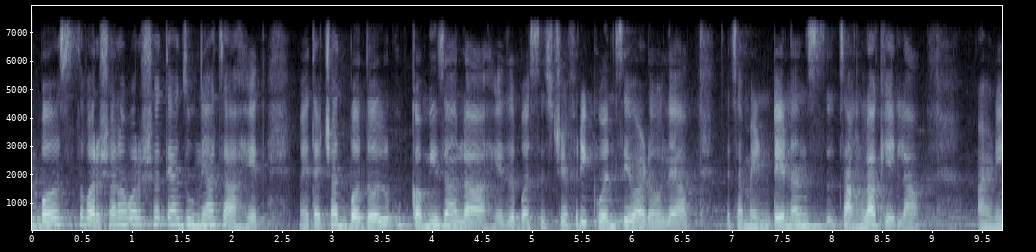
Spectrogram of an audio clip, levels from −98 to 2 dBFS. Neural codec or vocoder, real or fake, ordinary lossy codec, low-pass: none; real; none; 7.2 kHz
